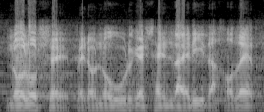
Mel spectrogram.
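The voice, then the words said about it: Deep, powerful man's voice. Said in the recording (Spanish): “Su voz era grave y poderosa como la voz de un hombre ... voz de hombre”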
